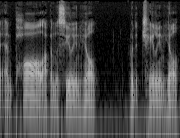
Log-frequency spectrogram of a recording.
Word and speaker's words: Caelian: It was called the Monastery of St. Andrew on the Caelian Hill. Sometimes that's pronounced Caelian Hill.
